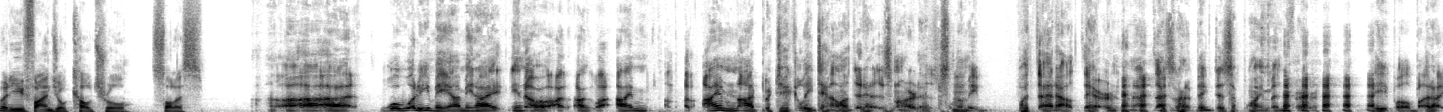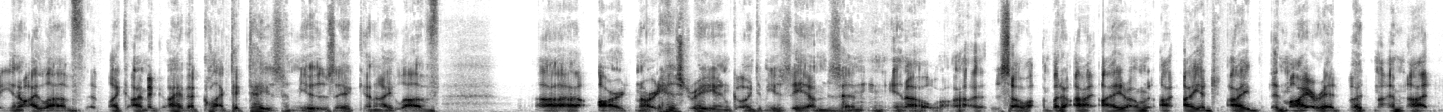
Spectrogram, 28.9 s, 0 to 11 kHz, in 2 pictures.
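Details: Adult man with spasmodic dystonia, a neurological disorder that began at age 42 after a 1996 injury. His vocal cords are uninjured. Surgery in Kyoto about eight months earlier made his voice more reliable; he is now doing alternative therapies.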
